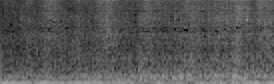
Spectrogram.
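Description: Shopping cart rolling along a store aisle: a steady low rumble.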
